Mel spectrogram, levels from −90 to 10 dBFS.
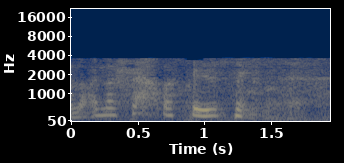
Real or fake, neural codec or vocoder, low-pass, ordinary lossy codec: fake; codec, 16 kHz, 0.5 kbps, FunCodec, trained on Chinese and English, 25 frames a second; 3.6 kHz; MP3, 16 kbps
